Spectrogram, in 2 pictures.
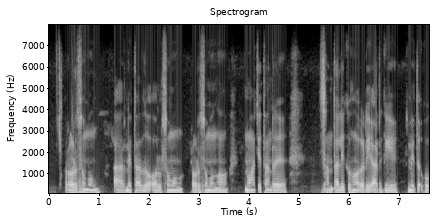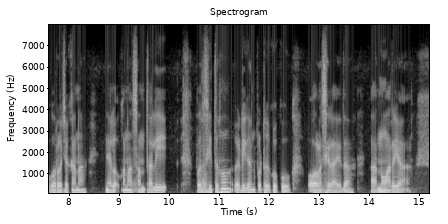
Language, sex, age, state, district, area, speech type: Santali, male, 30-45, West Bengal, Birbhum, rural, spontaneous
